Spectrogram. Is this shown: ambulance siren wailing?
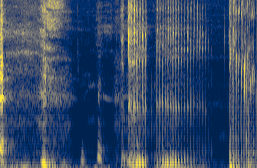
no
